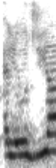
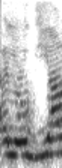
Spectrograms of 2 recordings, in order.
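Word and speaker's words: alogia: कर रहे हो, तो इसको एलोजिया कहा जाता है या एलोगिया कहा जाता है. You can use any of the pronunciations.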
